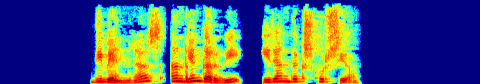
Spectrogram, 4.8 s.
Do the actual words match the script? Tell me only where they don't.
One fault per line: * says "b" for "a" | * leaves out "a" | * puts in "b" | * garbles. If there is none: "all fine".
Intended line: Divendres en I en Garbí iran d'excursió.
all fine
